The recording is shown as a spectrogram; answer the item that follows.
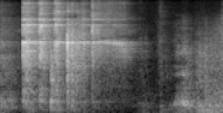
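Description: Cutlery and dishes clattering in a burst of rattles lasting about a second, with a metallic ringing through it, then dying away.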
